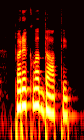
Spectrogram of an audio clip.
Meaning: 1. to translate, to interpret 2. to shift (onto) 3. to re-lay (:cables, pipes, rails, etc. elsewhere)
- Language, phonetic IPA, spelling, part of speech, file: Ukrainian, [perekɫɐˈdate], перекладати, verb, Uk-перекладати.ogg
